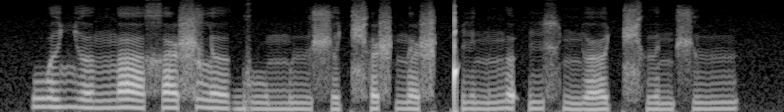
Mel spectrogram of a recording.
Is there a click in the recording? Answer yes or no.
yes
